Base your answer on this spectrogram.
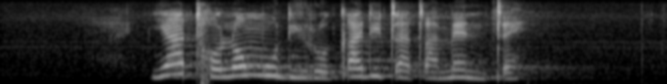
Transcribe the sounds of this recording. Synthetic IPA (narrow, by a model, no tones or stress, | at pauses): jatʰɔlɔmʊdirɔkʼaditʼatʼamɛn̩ːtʼɛ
